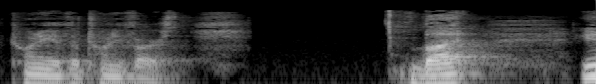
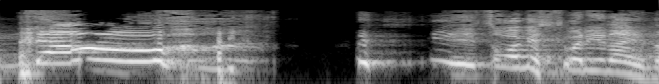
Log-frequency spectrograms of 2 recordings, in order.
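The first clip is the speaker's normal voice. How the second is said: much higher, louder laughing mock wife; 11 dB louder, slower than usual. Imitating his wife laughing at his October goodbye. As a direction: squeal it through laughter. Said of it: "my wife was like".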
